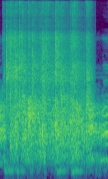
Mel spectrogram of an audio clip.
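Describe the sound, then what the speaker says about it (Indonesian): Children clap their hands together in a quick, brisk burst of applause, close by, for about two seconds. "Tepuk tangan dulu Kak Rizka."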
